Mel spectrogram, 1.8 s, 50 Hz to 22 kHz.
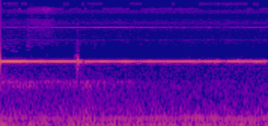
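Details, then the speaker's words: Restored Nakamichi DR-10 dual-capstan cassette deck, pre-shipment check, playing a wow-and-flutter test tape: pure steady tone near 3 kHz with even pitch. Speed slightly fast, but wow and flutter is below 0.06 WRMS; normal, stable playback. "but wow and flutter is super good. It's below 0.06."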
